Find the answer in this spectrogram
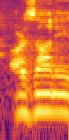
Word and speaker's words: Arzani: So Nathaniel Atkinson and Daniel Arzani, I think I've pronounced that correctly. Yes. Both broken through this season. How proud are you of? Very proud. These two players have been outstanding this year. Arzani is becoming really one of the most talked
